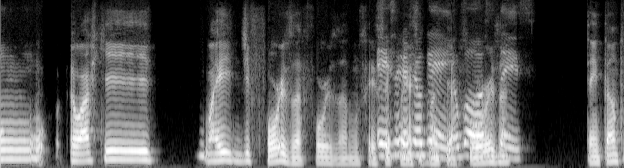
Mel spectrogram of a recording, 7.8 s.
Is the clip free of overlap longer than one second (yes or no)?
no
